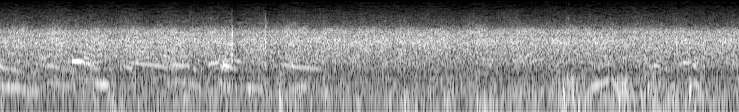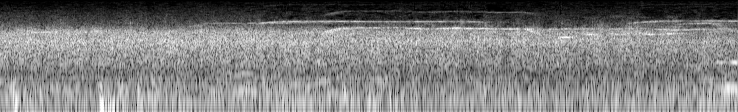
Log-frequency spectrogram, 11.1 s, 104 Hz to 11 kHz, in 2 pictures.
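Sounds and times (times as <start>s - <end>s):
audience applauding and cheering: 0.0s - 11.0s
high whistles: 5.8s - 11.0s.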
